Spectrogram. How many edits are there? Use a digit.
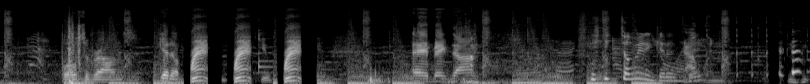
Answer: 0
